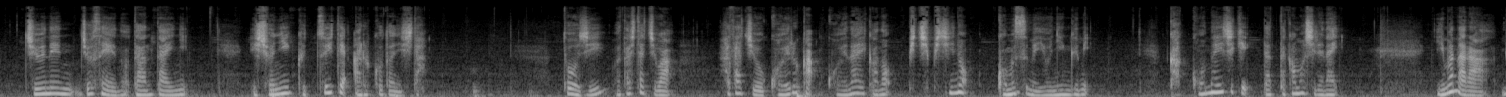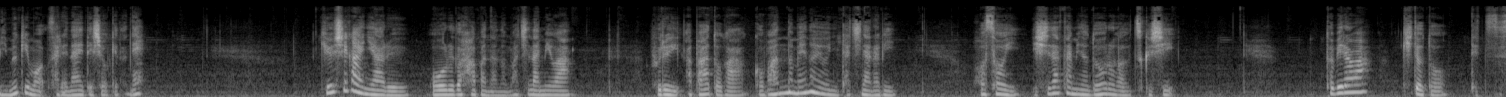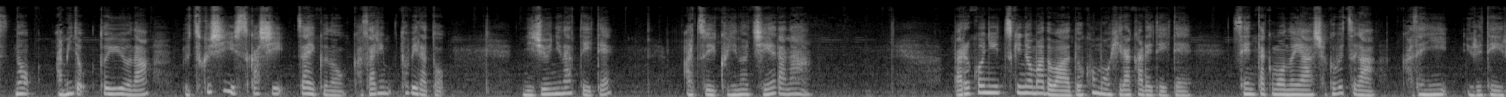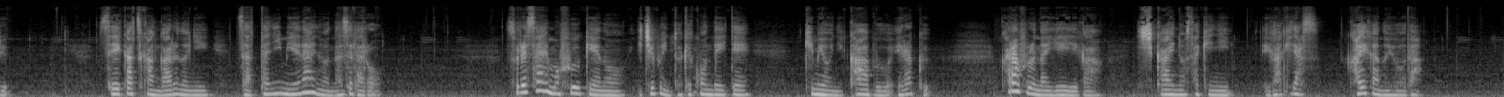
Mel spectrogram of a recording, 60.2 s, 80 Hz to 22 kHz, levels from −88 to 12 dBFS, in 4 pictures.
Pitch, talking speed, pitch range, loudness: 190 Hz, 280 characters per minute, 170-220 Hz, -22 LUFS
